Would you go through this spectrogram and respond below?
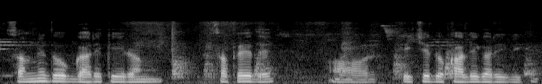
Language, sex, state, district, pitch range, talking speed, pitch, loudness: Hindi, male, West Bengal, Jalpaiguri, 115-130 Hz, 145 wpm, 120 Hz, -21 LUFS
